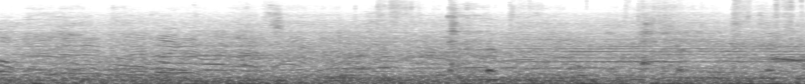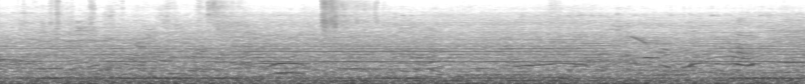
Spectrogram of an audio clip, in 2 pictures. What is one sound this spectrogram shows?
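Screams rise from riders on a swinging ride.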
